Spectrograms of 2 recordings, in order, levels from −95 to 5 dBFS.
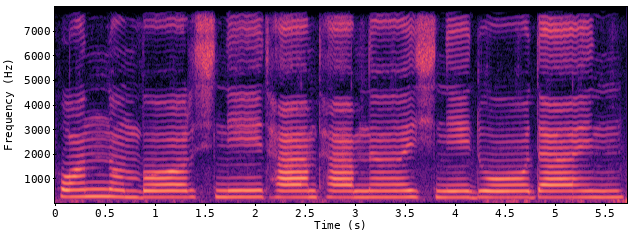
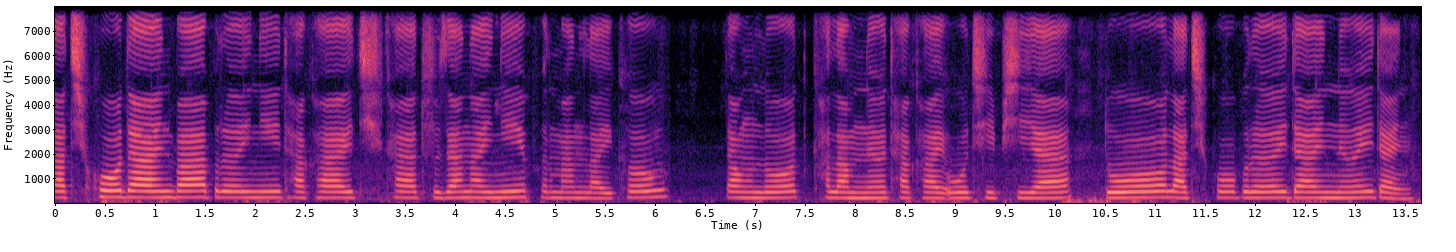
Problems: none marked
